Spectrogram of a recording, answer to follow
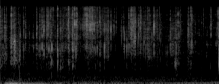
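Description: Magic: The Gathering cards being handled and slid over one another in the hands: a run of quick, dry papery rustles and crackles.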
